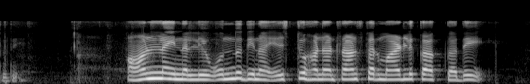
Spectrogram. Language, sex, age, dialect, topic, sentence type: Kannada, female, 18-24, Coastal/Dakshin, banking, question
